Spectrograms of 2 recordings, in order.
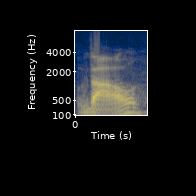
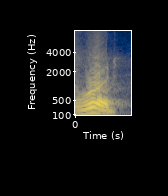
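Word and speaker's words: Woud: Like, you've got the goalkeeper, Michael Val. We always thought it was Wood. W-O-U-D. I thought, yeah. But it's Val. Michael Val. According to his well, we're going to go where he pronounces it as.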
